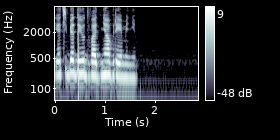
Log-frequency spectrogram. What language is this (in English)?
Russian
